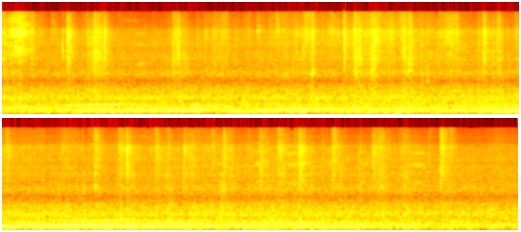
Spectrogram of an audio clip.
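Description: A diesel double-decker bus engine drones, heard from on board while the bus drives along.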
